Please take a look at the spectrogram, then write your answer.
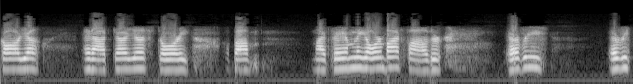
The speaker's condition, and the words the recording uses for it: Throat cancer. I knew he was either a very old guy or there was something going on there.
